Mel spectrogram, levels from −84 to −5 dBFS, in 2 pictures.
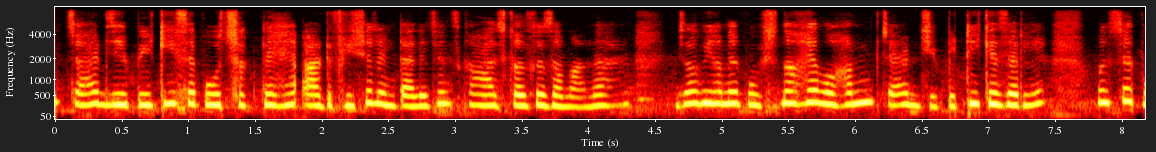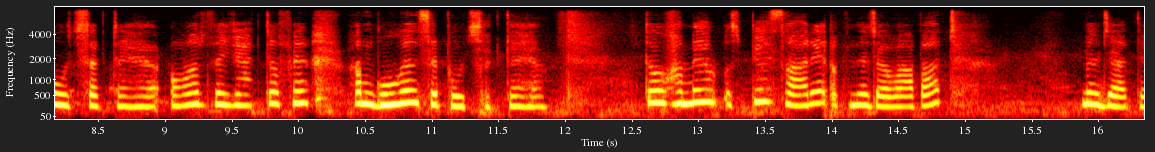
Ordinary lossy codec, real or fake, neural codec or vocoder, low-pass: none; fake; codec, 44.1 kHz, 2.6 kbps, DAC; 7.2 kHz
